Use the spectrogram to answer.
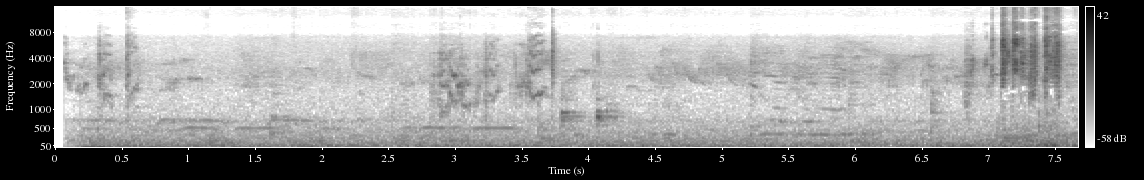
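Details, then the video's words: A pet budgerigar after waking in the morning gives quick, scratchy chirps and warbles in a busy stream, growing louder and sharper near the end, over a low room hum. "আমার বাজরিগার পাখি সকাল বেলা ঘুম থেকে উঠে যা যা করে"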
